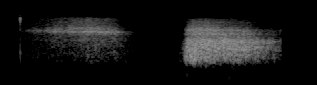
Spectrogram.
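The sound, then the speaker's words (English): Deep, slow breathing: two long, soft, airy breaths with a pause between, faint and steady, with no talk over them. “Take a deep breath in.”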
